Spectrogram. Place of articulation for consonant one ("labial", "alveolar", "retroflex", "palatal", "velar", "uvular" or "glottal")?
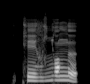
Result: velar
